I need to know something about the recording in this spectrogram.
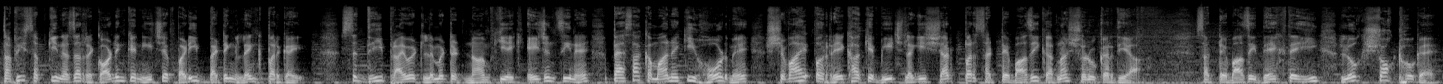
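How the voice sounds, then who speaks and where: Expressive male audio-drama narrator. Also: medium pitch, moderate pace. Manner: expressive storytelling, does all characters.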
